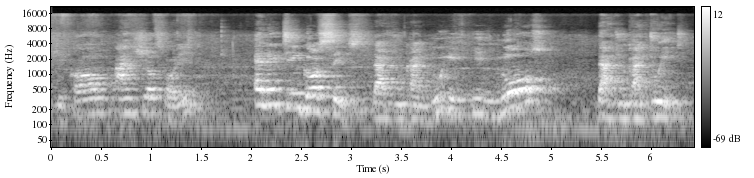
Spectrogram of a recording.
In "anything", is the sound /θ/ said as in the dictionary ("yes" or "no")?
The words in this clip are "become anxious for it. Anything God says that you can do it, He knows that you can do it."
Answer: no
